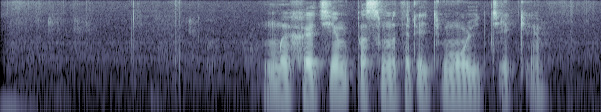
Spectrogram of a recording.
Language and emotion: Russian, neutral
